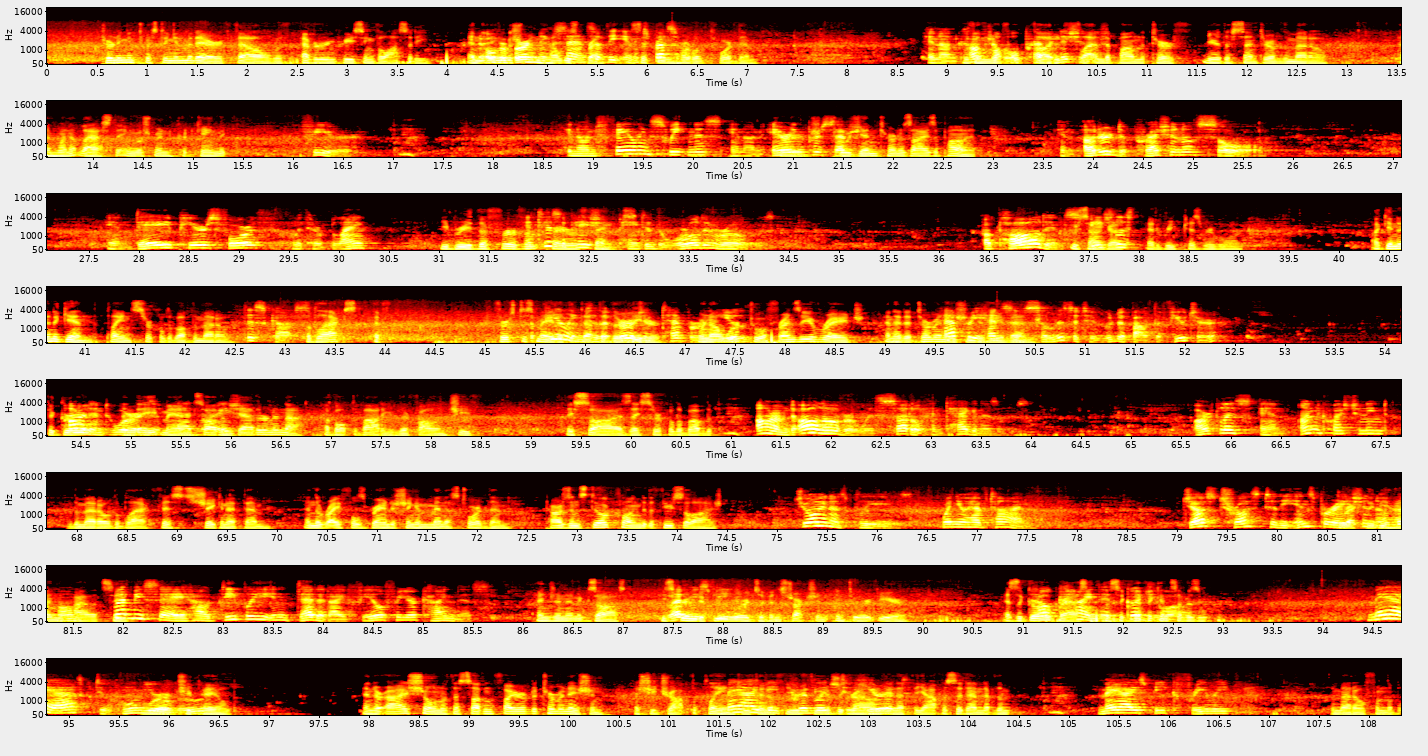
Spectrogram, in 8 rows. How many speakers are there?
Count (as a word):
two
